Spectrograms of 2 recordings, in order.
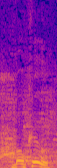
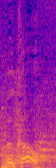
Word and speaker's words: buko: So don't comment that I said Boku. It's Buko, and I know.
